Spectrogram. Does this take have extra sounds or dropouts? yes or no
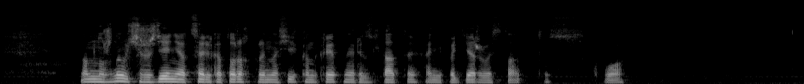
no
